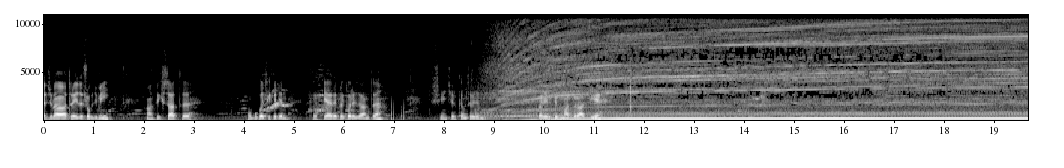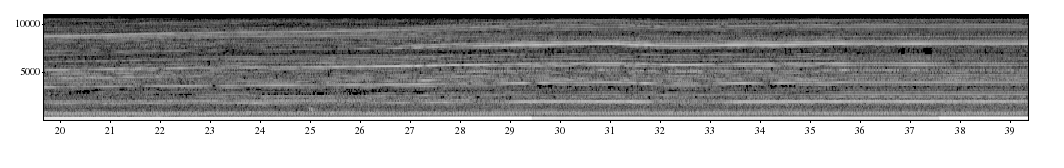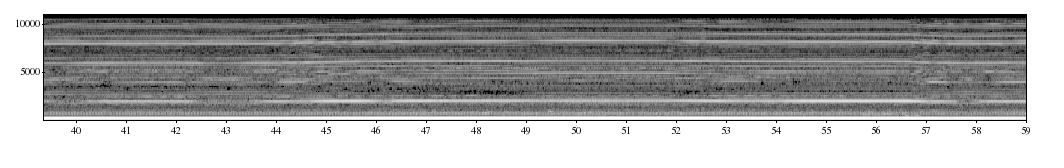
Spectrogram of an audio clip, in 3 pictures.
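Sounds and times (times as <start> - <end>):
rotary tool motor whine: 8.6 - 59.0.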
